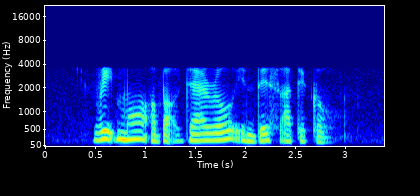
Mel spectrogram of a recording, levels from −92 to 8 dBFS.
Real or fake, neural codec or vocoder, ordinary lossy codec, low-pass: real; none; AAC, 32 kbps; 3.6 kHz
